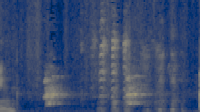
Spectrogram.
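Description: Goat bleating: a few short, soft calls.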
